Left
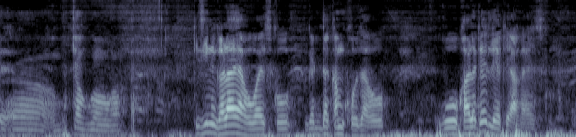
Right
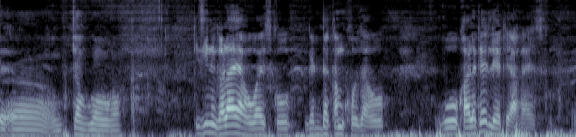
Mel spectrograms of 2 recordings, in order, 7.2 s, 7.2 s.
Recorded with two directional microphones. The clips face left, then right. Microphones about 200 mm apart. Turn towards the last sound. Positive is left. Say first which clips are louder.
# right 1 dB
turn(degrees=-10)  # may be behind; listen again after turning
